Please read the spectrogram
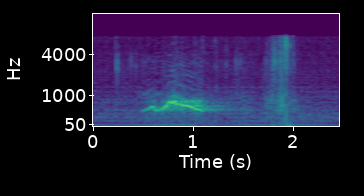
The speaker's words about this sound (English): Okay, so one thing you may have noticed is the fact that hearing a bird song at a lower rate sounds like the call of a different, larger bird.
